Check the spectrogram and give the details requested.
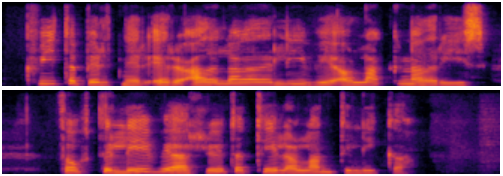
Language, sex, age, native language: Icelandic, female, 18-19, Icelandic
